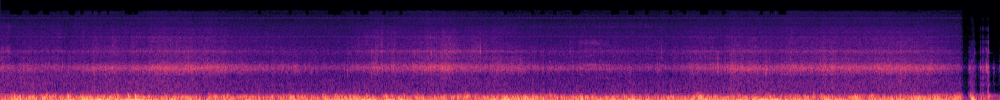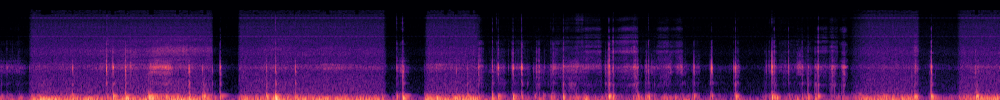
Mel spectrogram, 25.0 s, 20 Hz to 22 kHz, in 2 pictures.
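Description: Wind buffeting a GoPro Hero3 camera's microphone while skiing, a dense low rumble with a steady higher hiss over it. From about halfway the sound keeps cutting in and out in short gaps.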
